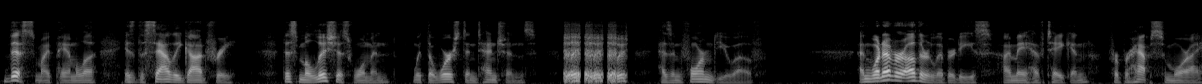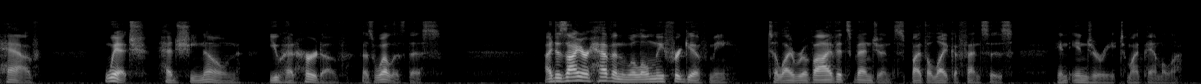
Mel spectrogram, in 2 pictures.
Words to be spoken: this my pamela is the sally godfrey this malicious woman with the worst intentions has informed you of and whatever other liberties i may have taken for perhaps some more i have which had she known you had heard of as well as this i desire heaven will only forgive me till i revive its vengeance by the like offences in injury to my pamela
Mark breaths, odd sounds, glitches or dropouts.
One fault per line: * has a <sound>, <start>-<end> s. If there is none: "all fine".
* has a laugh, 5.6-6.3 s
